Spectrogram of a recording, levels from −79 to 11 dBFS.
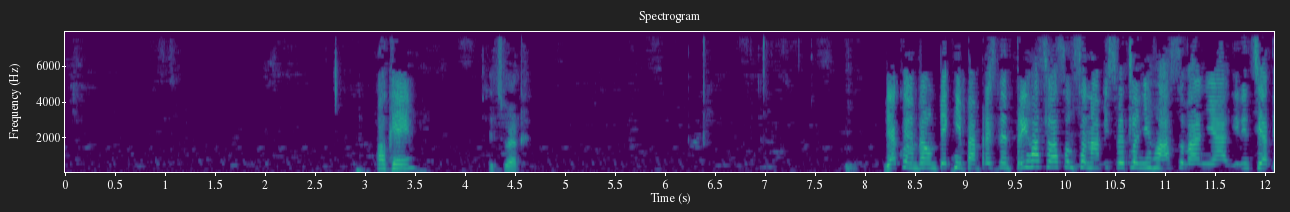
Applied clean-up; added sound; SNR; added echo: classical method Wiener filter.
